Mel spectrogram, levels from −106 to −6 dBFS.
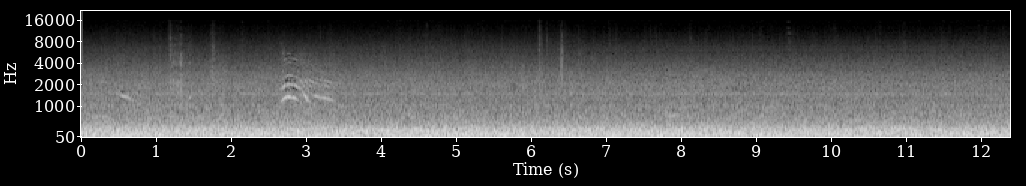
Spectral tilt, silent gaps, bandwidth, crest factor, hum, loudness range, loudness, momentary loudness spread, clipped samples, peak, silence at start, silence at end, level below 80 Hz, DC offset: -10 dB/octave; none; 6.8 kHz; 12 dB; none; 1 LU; -26 LUFS; 1 LU; under 0.1%; -12 dBFS; 0 s; 0 s; -32 dBFS; under 0.1%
